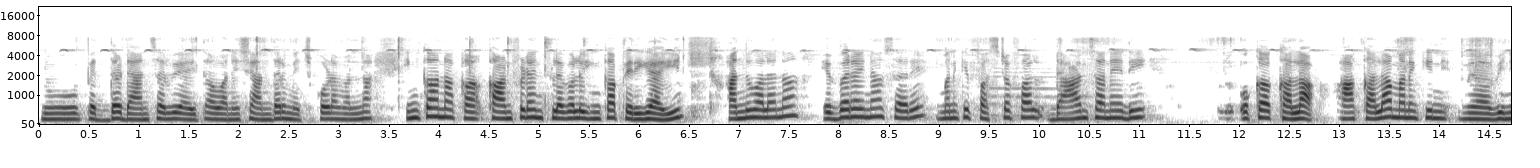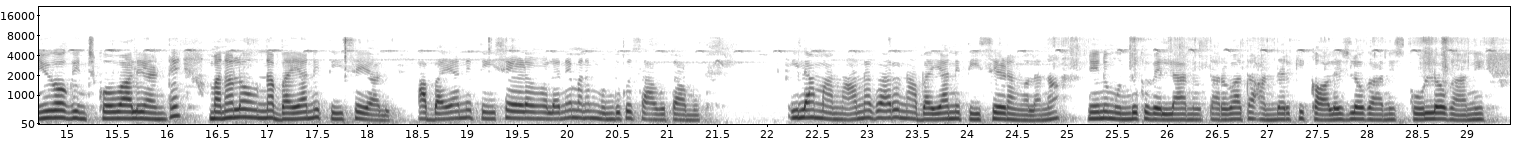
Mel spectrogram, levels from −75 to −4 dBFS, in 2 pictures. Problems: background sounds at intervals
